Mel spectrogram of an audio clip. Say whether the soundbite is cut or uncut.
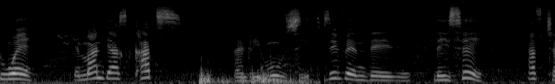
cut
